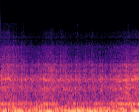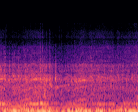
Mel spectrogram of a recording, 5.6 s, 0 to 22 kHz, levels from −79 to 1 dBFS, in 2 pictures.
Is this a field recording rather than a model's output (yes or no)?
no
